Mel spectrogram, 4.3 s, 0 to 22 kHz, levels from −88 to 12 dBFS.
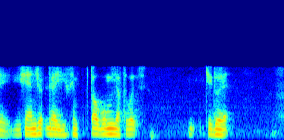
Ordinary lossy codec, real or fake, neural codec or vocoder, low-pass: AAC, 24 kbps; fake; codec, 16 kHz, 0.8 kbps, ZipCodec; 3.6 kHz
